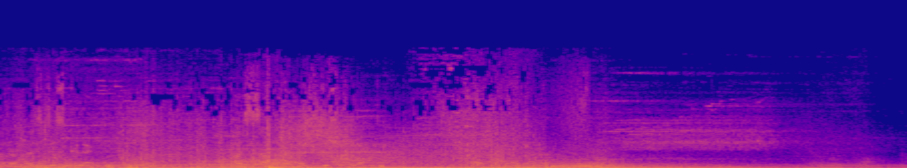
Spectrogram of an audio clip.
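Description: A crystal structure shatters in a loud, rumbling explosion.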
